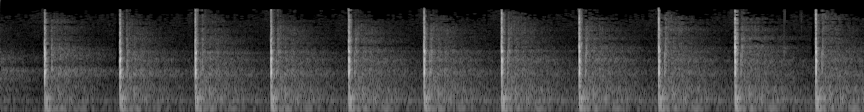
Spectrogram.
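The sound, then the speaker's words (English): A steady series of about eleven sharp, ringing hammer blows, evenly spaced, driving something in with a firm, regular rhythm and no talking. “Hold the hammer down there a little bit more.”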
